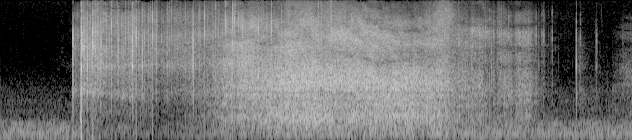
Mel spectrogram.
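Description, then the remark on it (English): A mixture of potassium chlorate and sugar, touched with a drop of sulfuric acid in a chemistry demonstration, flares up with a sudden burst, then a loud, steady hissing and crackling roar that lasts about three seconds before fading into a few scattered crackles. “I shall touch them with a drop of sulfuric acid for the purpose of giving you an illustration of chemical action, and they will instantly burn.”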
